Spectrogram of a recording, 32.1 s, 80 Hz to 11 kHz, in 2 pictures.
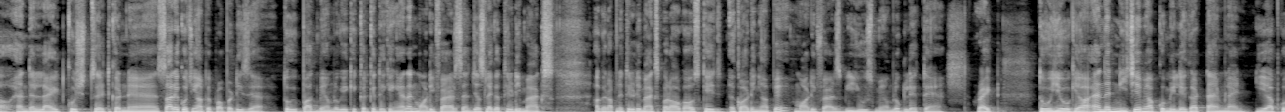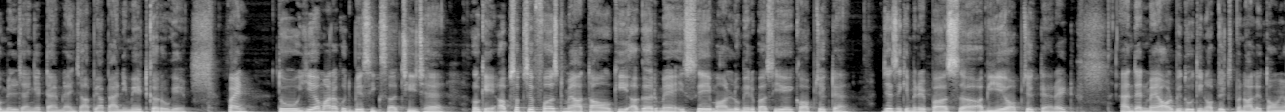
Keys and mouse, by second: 14.0 click, 25.7 click, 26.8 ctrl+z.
